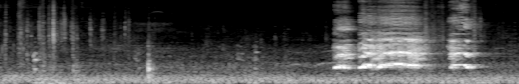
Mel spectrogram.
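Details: Rooster on a chicken farm giving a loud, raspy crow in two bursts, a longer one and then a short tail, after several seconds of low background noise with faint clicks.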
